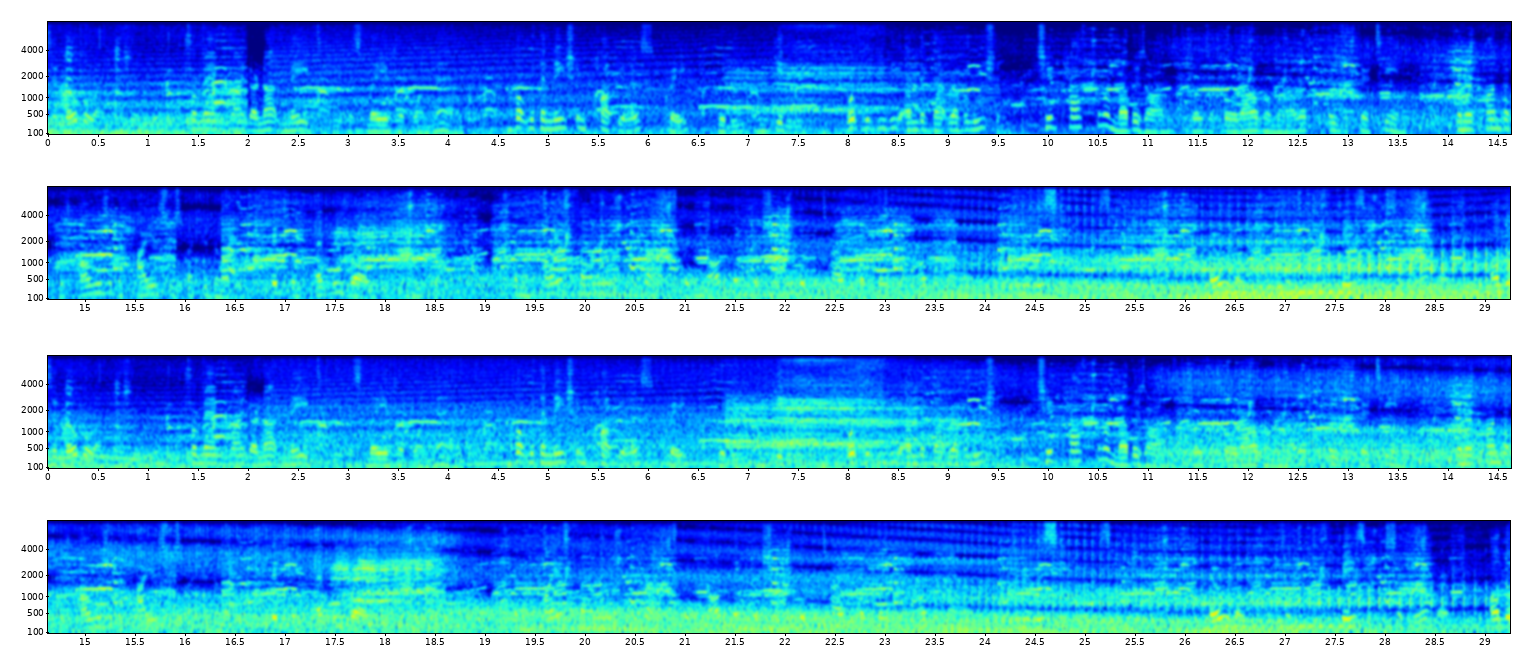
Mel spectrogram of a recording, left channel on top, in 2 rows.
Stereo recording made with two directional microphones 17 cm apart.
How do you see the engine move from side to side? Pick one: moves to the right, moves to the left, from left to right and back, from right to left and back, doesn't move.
moves to the left.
